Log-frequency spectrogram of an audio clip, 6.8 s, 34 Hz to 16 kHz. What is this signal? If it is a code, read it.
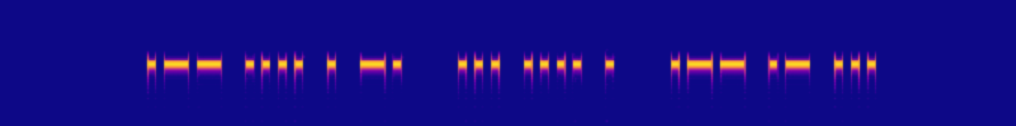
Morse code, heard as a keyed tone, about 24 wpm, 700 Hz. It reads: WHEN SHE WAS
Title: Speed-Racing - Sets of 3 Words 22wpm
